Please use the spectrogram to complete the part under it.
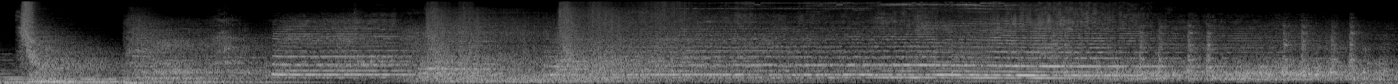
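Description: A train rolls through a railway station with a sustained rumbling clatter of wheels and a long, loud horn blast that holds for several seconds, close and dominant with no talk.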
